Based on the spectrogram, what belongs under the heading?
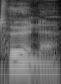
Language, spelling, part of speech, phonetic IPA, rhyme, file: German, Töne, noun, [ˈtøːnə], -øːnə, De-Töne.ogg
- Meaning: nominative/accusative/genitive plural of Ton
